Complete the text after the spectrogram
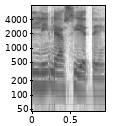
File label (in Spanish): linea 1, megafonias; exterior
